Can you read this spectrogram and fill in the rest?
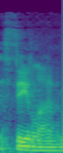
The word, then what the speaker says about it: Theillon: But my main page, John Thelon, my last name is spelled Theillon.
